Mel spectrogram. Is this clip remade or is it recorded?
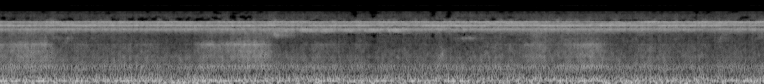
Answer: remade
